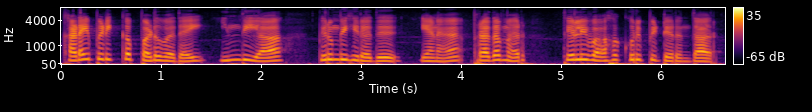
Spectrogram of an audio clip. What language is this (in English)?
Tamil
